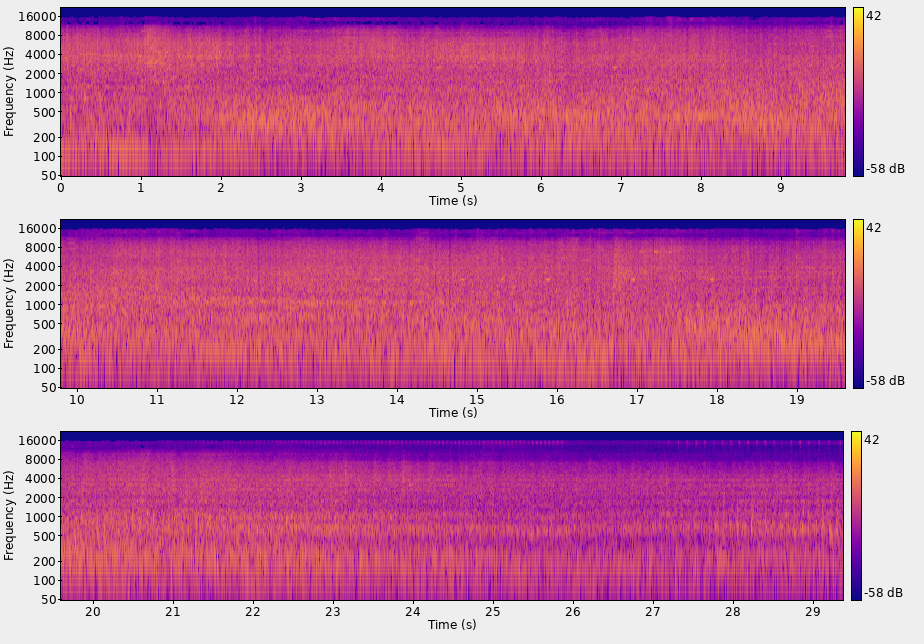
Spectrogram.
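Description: Freight train cars rolling past on the rails, a steady clatter of steel wheels on track. It fades in the last several seconds as the end of the train moves away.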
